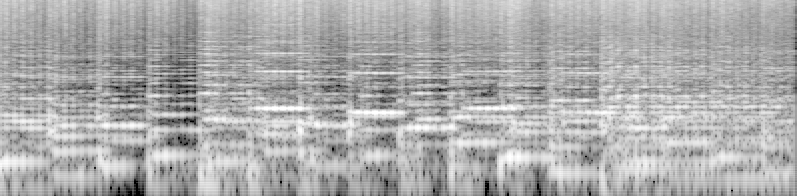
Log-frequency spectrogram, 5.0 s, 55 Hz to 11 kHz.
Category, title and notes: Music > Other
Unpiano Sounds 013
Samples of piano I programmed on a DAW and then applied effects to until they were less piano-ish in their timbre.
Distorted-Piano, Distorted, Piano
